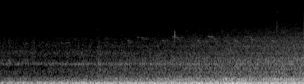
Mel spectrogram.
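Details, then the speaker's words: 2014-2019 Chevy Tahoe after repairing a radiator fan that would not turn off: a low, even idle with no cooling-fan roar as the engine warms; a normal idle with the fan now silent. "And as the engine begins to warm up, it should regulate up to 210. And I don't hear the fan."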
